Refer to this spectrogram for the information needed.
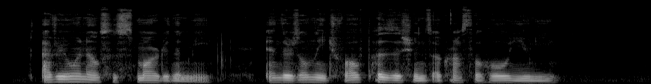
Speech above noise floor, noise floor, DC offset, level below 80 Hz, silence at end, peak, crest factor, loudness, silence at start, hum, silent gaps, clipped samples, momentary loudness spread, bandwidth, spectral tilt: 37 dB; -67 dBFS; under 0.1%; -78 dBFS; 0.95 s; -12 dBFS; 20 dB; -31 LUFS; 0.4 s; none; none; under 0.1%; 9 LU; 16 kHz; -5 dB/octave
